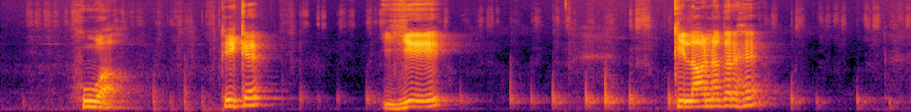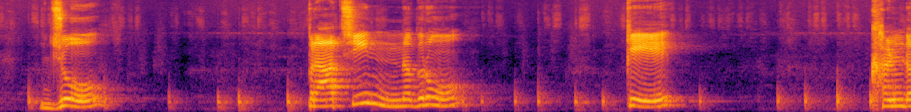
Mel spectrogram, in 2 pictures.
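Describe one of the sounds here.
A man speaks clearly and steadily, close to a microphone.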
